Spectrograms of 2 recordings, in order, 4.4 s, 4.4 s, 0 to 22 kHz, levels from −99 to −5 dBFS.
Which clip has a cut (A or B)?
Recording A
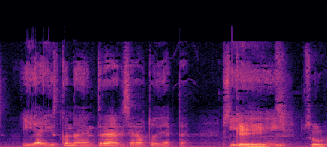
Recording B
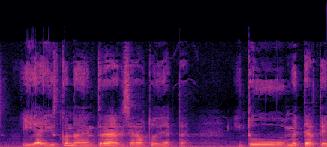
A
